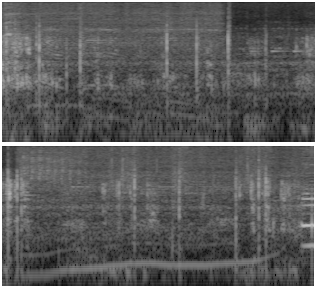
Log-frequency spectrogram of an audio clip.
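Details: Asian black bear (Ursus thibetanus) producing a long, low hum that holds level for about three seconds and lifts slightly at its close, over a rumbling, clattery background.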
